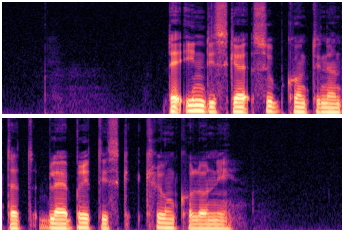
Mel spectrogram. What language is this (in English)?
Norwegian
